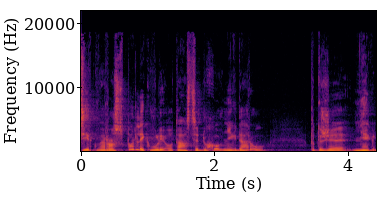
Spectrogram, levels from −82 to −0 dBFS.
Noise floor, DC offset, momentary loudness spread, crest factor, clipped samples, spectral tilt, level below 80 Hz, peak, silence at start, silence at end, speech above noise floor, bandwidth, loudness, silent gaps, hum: -55 dBFS; under 0.1%; 6 LU; 18 dB; under 0.1%; -4.5 dB/octave; -74 dBFS; -10 dBFS; 0 s; 0 s; 26 dB; 19 kHz; -29 LUFS; none; none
